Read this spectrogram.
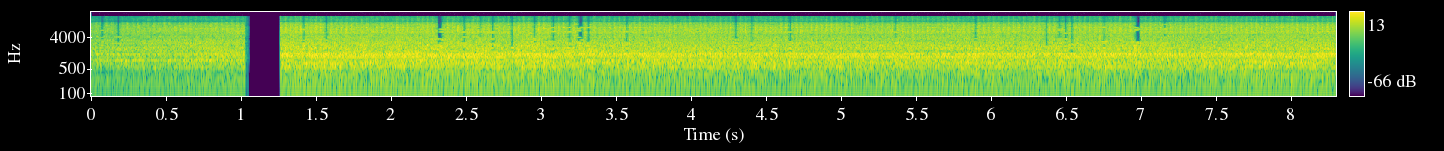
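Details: Roadside-found mid-size Chinese knockoff generator on the bench, warming up for about five minutes before frequency tweaking: steady, even small-engine drone with a slightly uneven beat and no knocks or misses; running fine.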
